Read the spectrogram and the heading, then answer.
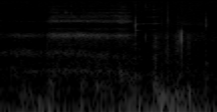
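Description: An airy slurp as someone sips coffee, one drawn-out intake with a faint whistling edge and soft mouth noises at the end, no talking.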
